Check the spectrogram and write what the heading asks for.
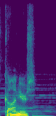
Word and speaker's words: Conyers: Atlanta Pizza in Euro in Conyers, Georgia. Did I say that right? Conyers, Georgia? – Yeah. Oh, it's Conyers.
